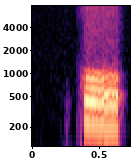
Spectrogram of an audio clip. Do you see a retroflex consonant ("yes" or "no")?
no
